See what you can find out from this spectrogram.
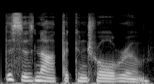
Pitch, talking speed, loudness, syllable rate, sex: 155 Hz, 235 wpm, -16 LUFS, 4.6 syllables/s, female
